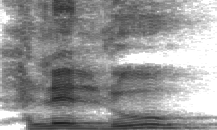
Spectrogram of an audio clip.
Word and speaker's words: 할렐루야: 할렐루야 히브리어에서는요 히브리서 이것을 할렐루야 야가 가장 포커스를 받게 되죠 받으시게 되죠 야호의 하나님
